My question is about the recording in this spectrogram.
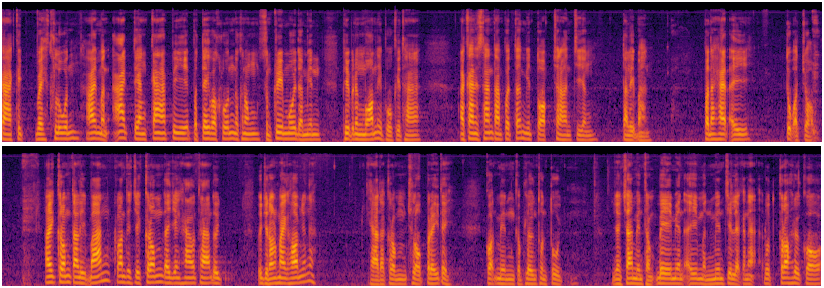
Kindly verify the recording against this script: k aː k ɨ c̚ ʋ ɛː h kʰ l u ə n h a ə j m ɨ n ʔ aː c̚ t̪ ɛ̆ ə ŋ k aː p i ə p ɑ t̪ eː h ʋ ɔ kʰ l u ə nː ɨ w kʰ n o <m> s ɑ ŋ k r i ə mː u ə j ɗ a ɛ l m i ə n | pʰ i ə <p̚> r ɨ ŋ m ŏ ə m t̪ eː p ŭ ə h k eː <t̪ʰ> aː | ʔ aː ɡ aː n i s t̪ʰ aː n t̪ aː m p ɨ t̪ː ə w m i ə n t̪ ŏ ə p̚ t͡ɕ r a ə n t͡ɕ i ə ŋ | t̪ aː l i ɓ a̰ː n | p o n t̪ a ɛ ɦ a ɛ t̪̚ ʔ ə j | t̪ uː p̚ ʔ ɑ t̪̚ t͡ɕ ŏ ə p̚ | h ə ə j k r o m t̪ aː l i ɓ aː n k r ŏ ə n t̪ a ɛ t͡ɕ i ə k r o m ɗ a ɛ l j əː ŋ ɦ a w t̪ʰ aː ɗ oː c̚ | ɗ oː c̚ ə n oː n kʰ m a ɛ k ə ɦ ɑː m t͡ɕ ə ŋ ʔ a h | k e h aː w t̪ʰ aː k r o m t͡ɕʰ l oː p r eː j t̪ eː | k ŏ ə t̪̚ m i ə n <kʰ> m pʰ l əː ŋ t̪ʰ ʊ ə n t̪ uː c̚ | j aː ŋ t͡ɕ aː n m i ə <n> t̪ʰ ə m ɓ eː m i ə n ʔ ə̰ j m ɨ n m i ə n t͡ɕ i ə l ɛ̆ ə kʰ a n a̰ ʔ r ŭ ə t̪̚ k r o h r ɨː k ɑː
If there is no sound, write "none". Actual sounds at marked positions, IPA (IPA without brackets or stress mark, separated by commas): ŋ, p̚, t̪ʰ, k, n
